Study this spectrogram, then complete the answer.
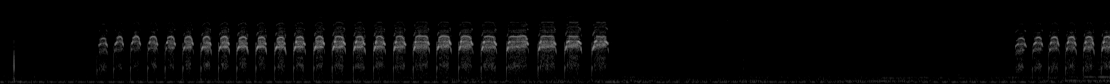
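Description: A young bird of prey calls close by in rapid, repeated high-pitched chirps.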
